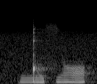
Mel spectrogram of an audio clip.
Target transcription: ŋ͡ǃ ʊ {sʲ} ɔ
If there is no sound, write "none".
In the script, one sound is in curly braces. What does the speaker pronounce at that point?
sʲ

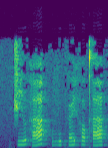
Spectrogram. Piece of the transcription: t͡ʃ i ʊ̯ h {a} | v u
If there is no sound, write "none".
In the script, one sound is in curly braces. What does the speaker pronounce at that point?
a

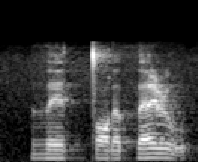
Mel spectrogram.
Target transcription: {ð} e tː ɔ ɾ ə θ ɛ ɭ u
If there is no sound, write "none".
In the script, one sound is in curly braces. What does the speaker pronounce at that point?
ð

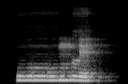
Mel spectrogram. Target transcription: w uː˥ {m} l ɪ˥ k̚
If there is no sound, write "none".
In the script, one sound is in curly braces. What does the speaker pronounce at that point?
m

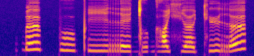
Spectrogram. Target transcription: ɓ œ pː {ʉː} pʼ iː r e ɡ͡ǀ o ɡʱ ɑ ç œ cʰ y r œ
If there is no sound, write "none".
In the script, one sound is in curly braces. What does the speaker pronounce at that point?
uː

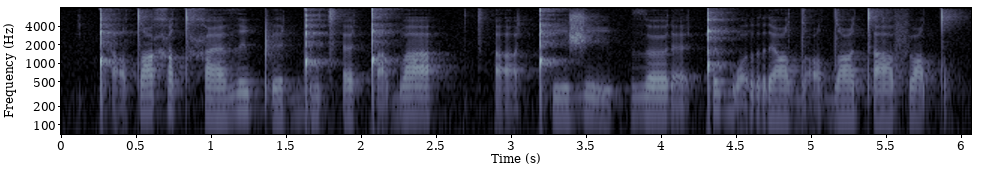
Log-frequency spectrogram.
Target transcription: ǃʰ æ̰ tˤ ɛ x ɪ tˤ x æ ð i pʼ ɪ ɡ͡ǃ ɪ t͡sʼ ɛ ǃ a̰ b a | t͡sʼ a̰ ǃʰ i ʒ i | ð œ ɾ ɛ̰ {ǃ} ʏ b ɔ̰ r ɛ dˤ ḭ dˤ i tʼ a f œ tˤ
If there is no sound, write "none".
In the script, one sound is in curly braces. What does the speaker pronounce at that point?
ǃ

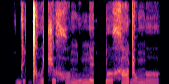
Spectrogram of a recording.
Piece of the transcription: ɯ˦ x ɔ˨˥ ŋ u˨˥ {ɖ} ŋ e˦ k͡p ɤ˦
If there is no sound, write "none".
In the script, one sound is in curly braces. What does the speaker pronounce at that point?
none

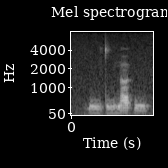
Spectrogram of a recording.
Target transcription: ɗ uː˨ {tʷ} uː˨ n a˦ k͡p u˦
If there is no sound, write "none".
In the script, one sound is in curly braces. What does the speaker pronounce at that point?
t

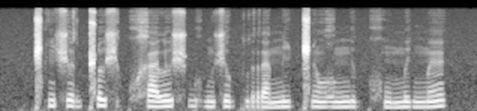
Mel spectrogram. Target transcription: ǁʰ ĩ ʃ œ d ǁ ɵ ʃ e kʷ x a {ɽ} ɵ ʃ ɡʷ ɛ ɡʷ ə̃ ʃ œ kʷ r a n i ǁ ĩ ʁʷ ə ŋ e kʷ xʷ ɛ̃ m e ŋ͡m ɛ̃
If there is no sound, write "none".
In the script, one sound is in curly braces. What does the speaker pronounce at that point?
l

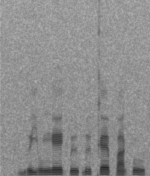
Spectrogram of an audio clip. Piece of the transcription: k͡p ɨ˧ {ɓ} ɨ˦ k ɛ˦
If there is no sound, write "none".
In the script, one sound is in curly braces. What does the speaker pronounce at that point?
ɓ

